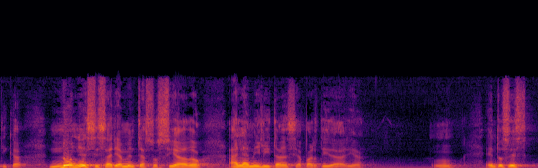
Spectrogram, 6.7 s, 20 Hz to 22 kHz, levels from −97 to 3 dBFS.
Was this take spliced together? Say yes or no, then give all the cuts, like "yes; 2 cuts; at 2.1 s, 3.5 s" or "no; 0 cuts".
no; 0 cuts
